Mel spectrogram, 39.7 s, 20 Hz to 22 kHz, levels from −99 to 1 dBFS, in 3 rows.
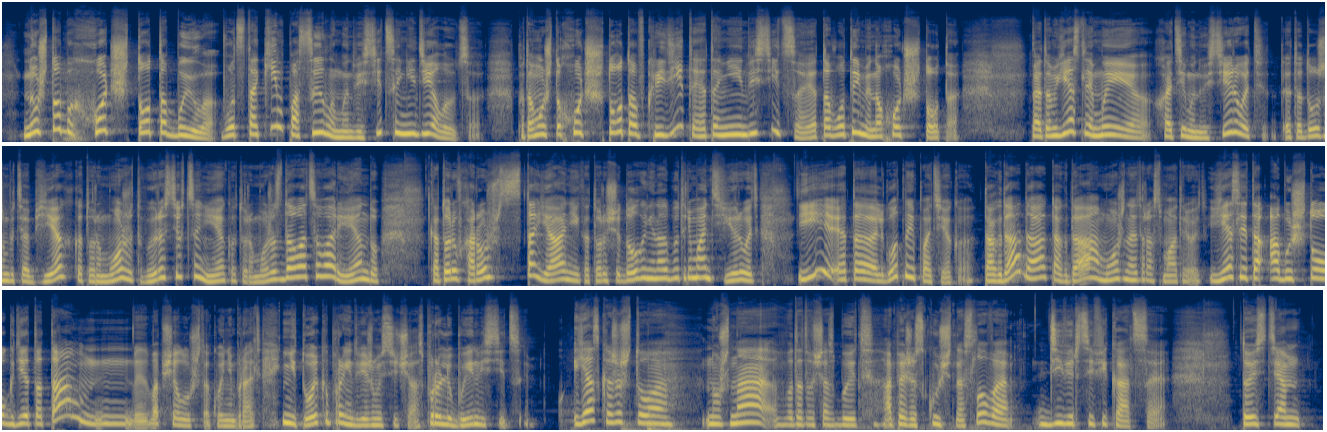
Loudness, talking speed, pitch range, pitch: -19 LUFS, 155 wpm, 185-255 Hz, 215 Hz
